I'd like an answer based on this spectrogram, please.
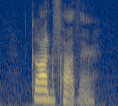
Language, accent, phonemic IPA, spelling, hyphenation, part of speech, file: English, US, /ˈɡɑdfɑðɚ/, godfather, god‧father, noun / verb, En-us-godfather.ogg
- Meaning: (noun) A man present at the christening of a baby who promises to help raise the child in a Christian manner; a male godparent who sponsors the baptism of a child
